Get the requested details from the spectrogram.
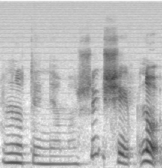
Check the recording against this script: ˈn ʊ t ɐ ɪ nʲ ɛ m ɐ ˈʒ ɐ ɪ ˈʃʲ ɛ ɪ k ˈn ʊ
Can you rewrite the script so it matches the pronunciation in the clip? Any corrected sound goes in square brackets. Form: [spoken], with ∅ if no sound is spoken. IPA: ˈn ʊ t ɐ ɪ nʲ ɛ m ɐ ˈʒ ɐ ɪ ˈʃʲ ɛ ɪ [p] ˈn ʊ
